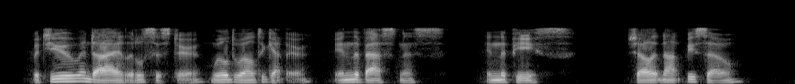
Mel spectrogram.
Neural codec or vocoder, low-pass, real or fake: none; 5.4 kHz; real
